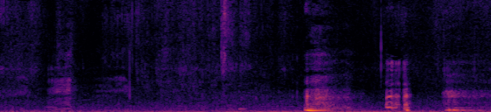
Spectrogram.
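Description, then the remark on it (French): A duck that has just landed beside the Oise river gives a few harsh, raspy quacks, fainter at first and then three louder ones close together near the end, over a low, steady outdoor rumble. “Au bord de l'Oise, à côté d'un canard qui vient d'atterrir super vite.”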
